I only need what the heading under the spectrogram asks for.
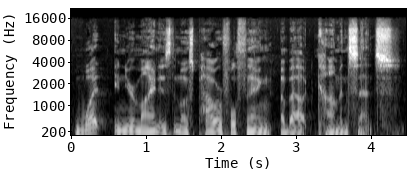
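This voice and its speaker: Deep-voiced easygoing male host. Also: measured pace, no echo. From Minnesota. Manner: affirming, easygoing. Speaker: interview host. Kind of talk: conversational interview.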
